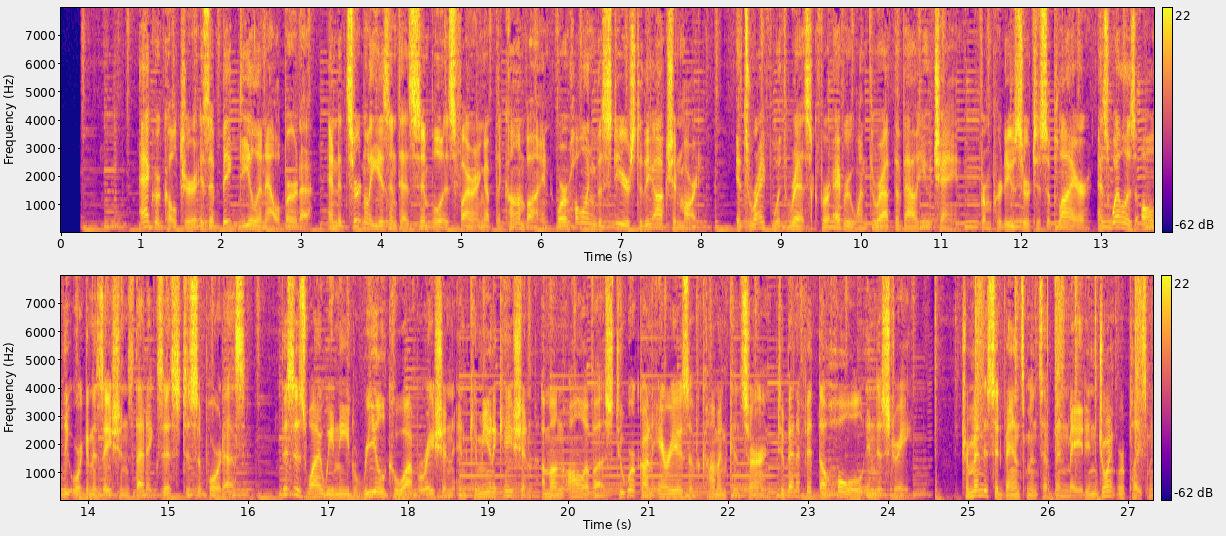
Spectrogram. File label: Voice Talent Narration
